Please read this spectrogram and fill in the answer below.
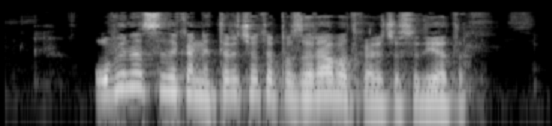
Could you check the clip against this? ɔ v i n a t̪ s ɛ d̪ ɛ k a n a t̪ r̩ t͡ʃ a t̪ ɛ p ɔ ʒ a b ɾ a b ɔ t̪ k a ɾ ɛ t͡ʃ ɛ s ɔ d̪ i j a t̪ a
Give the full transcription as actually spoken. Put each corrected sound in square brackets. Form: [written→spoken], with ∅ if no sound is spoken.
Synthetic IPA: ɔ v i n a t̪ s ɛ d̪ ɛ k a n [a→ɛ] t̪ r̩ t͡ʃ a t̪ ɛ p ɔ [ʒ→z] a [b→∅] ɾ a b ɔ t̪ k a ɾ ɛ t͡ʃ ɛ s [ɔ→u] d̪ i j a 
